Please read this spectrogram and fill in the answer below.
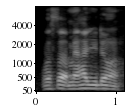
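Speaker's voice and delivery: ordinary delivery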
